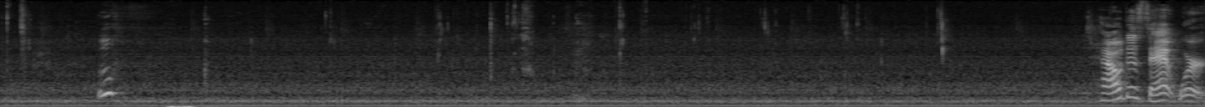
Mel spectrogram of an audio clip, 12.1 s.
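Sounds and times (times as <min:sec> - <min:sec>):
mouth clicks and crunches: 0:00.0 - 0:00.4, 0:02.0 - 0:09.6
faint chewing of food: 0:00.0 - 0:00.6, 0:01.9 - 0:11.0
steady low hum: 0:00.0 - 0:12.0.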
